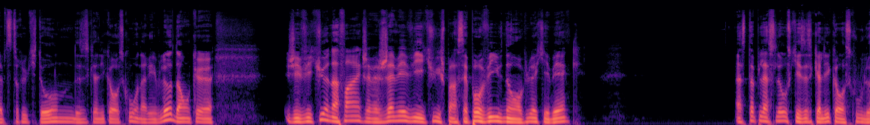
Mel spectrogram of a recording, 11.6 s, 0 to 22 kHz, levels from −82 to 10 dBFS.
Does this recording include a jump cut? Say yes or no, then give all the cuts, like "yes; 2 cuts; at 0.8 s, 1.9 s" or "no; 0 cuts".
no; 0 cuts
